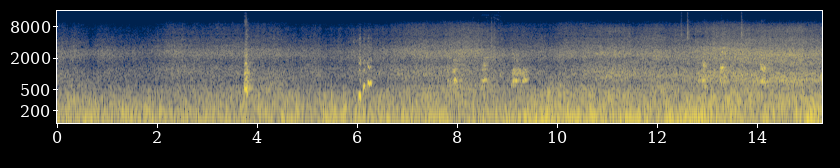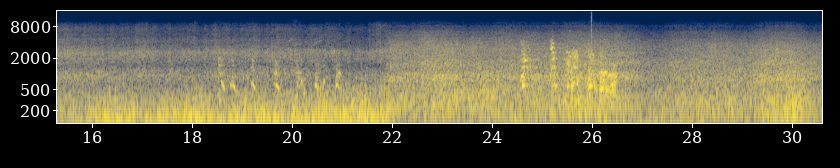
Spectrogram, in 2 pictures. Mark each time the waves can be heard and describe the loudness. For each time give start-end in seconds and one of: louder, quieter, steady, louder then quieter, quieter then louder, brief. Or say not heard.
0.0-30.5 louder.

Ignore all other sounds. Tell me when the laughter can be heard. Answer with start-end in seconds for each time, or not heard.
5.9-6.3.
